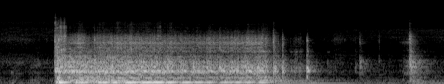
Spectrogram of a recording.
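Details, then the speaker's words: Oliver 1650/1655 tractor after swap to a new Delco-style distributor: starter churns evenly about two seconds with no firing; no spark because the new points weren't sanded and had grease on them. "We forgot to sand the points cuz we know it's not going to run like this brand new."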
